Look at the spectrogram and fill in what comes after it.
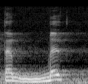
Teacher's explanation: Kalau ayah bunda berjumpa huruf ta nih, huruf ta sukun, maka keluarkan anginnya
